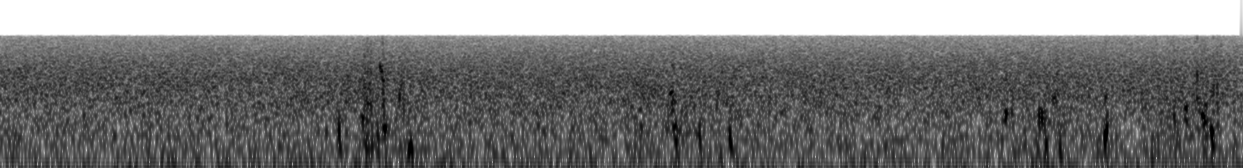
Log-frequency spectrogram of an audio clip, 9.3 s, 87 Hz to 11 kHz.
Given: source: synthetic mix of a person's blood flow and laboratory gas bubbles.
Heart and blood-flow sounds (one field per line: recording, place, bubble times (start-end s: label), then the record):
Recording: Doppler ultrasound of blood flow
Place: subclavian vein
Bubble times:
2.52-2.60 s: bubbles
2.70-3.13 s: bubbles
4.75-5.31 s: bubbles
5.38-5.59 s: bubbles
7.51-7.64 s: bubbles
7.78-8.04 s: bubbles
8.26-8.37 s: bubbles
8.65-9.18 s: bubbles
From the record:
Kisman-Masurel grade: 222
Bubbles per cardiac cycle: several, 3 to 8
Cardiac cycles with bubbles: 10 to 50%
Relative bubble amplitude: moderate (0.250 to 0.450)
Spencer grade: 2 (many but less than half of the cardiac periods contain bubble signals, singularly or in groups)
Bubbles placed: anywhere in the cardiac cycle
